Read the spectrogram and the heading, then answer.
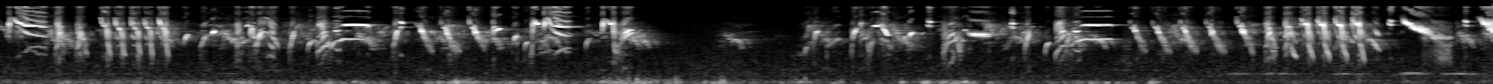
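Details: A European goldfinch sings long, bubbling phrases of high tinkling twitters and trills, broken by a short pause, with faint low background rumble.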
